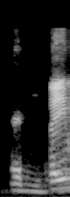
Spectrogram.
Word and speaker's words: Lemmey: Is that the correct pronunciation? Lemmey? Lemmey. Yep. Lemmey. Oh, Lemmey. I thought it was Lemmey, Daffy boy. No, there's no Leeme.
